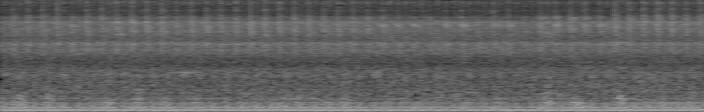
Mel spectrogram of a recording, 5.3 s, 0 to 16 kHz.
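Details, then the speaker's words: 1975 Norton twin settles into a steady, even, clean idle after fine tuning. The poor idle was traced to throttle cables from the splitter to the carburetors being too small and holding the slides up. Oil leaks still to be checked. "All right, it sounds good. I'm going to let it sit for a while. Check for oil leaks. Well, I finally got a good idle."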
